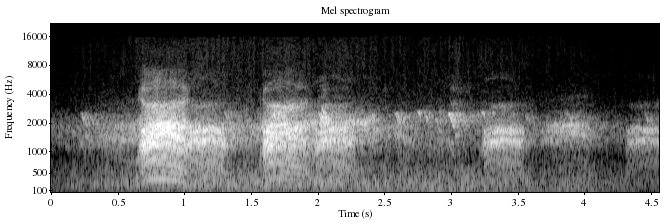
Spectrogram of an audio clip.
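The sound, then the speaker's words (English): Several harsh crow caws ring out in an uneven series, loud at first, then a few shorter, softer calls follow against a quiet outdoor background. “A murder of crows.”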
